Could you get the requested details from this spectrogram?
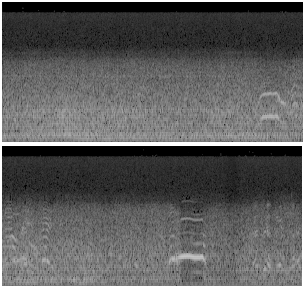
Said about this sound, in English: And I think perhaps the best thing we could do, Granville, is just hang this mic over and pick up the continual grind of that generator so that we'll be sure and pick it up.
